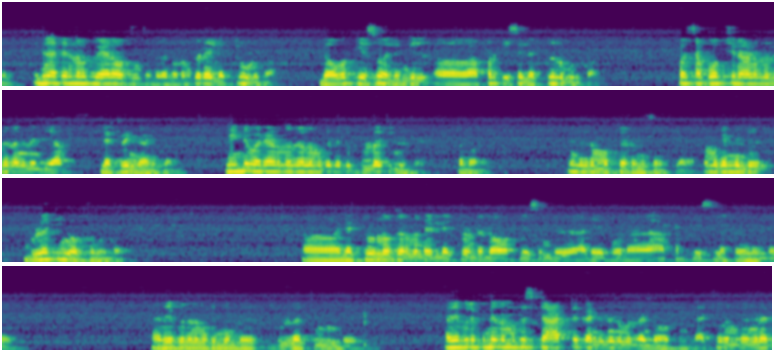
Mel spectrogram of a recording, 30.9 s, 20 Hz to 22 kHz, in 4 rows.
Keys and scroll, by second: 13.1 ctrl+a.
